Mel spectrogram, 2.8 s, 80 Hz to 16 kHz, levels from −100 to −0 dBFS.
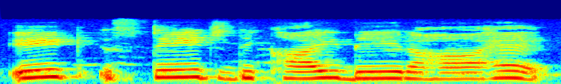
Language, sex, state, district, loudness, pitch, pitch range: Hindi, female, Madhya Pradesh, Bhopal, -14 LUFS, 275 Hz, 260-295 Hz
